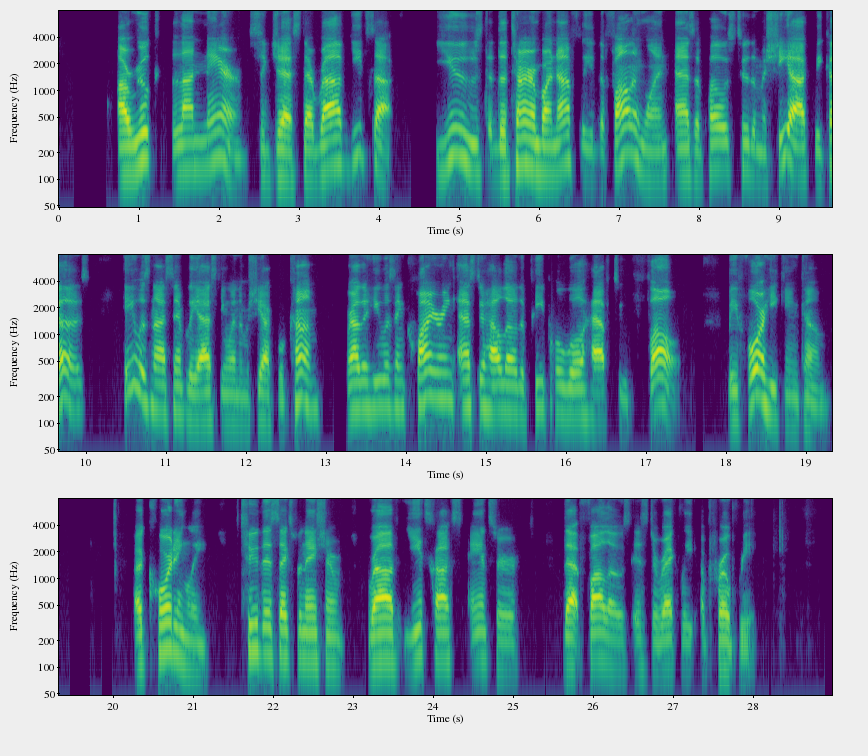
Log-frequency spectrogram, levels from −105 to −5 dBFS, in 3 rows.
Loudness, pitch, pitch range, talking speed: -22 LUFS, 125 Hz, 110-145 Hz, 120 wpm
